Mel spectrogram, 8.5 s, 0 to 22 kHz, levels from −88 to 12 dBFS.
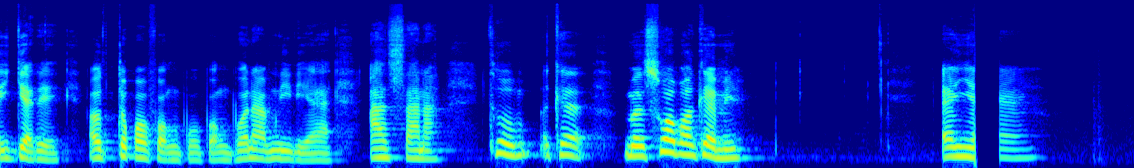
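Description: At 7.31 s the speech cuts out for about 0.19 s and resumes through what is likely an input switched to a poorer device, a change of microphone or a headset's call profile mid-recording. From there to the end the band stops near 11.4 kHz, so the speech sounds duller and more closed-in. The level falls by roughly 10 dB, and a new background noise sits faintly beneath the speech, around 35 dB down.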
